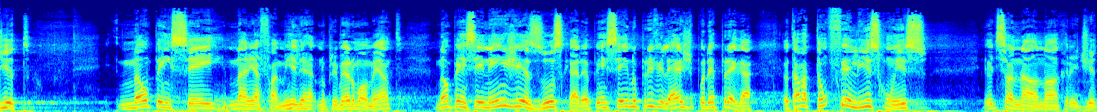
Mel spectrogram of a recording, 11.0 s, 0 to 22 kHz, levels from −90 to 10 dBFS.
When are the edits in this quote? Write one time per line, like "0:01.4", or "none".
none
